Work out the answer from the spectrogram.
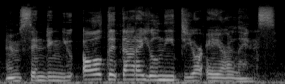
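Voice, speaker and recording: An actress playing a brisk female intelligence handler giving a briefing in a game cutscene. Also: lowish voice, expressive, natural voice. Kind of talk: video game cutscene voice acting.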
